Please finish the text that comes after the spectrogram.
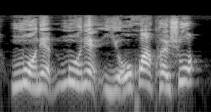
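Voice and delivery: high, pained cries of stop; crying out in pain. A narrator's reading. Wukong kneels in pain begging his master, high pained cry. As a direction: plead through pain, pitched high. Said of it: "跪在路边直叫".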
